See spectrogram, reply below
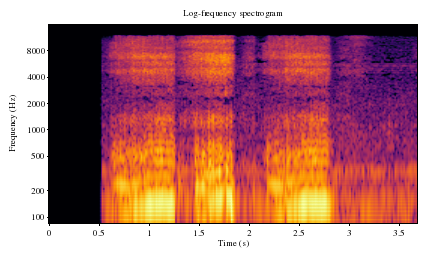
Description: English bulldog puppy snores everyone a christmas carol.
